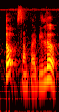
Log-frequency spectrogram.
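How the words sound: It is said with a low pitch.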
